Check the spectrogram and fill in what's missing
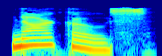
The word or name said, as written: narcose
